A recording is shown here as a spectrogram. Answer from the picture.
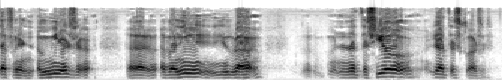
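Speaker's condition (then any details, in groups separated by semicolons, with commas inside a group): Parkinson's disease; diagnosed about 12 years ago, dopamine loss affecting motor function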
